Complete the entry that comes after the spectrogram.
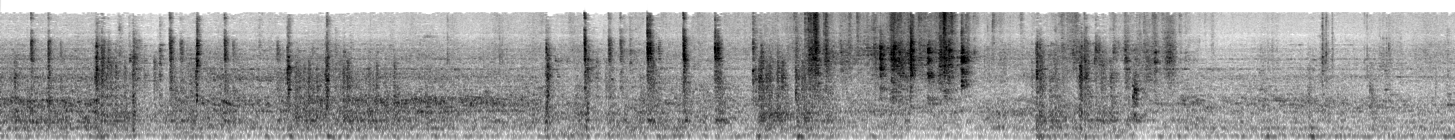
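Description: Railway carriage riding along the track: a steady wheel rumble with sharp clicks over the rail joints, and a brief higher-pitched stretch of noise a little past the middle.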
